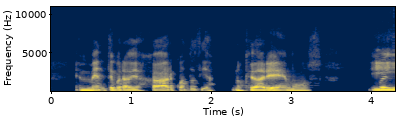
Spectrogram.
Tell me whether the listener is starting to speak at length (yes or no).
yes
